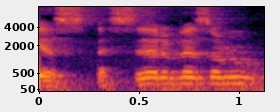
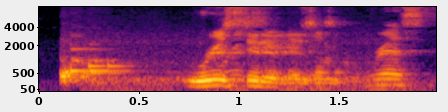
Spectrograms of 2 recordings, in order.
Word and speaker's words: recidivism: it's like what you were saying about the aciditism rape is that how you say it recidivism okay oh my gosh i'm not gonna say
